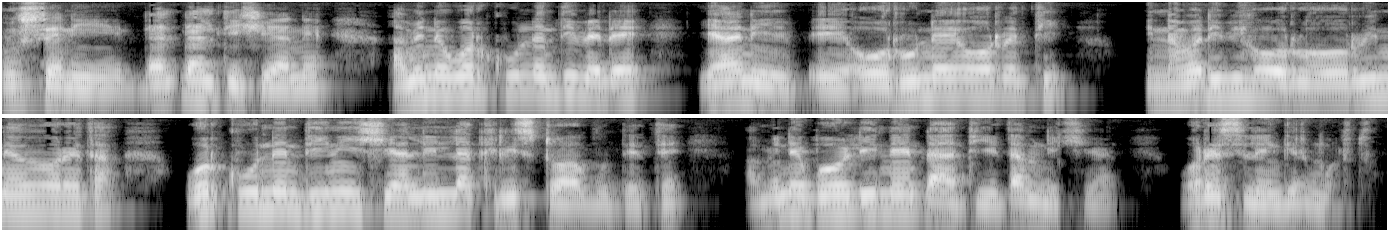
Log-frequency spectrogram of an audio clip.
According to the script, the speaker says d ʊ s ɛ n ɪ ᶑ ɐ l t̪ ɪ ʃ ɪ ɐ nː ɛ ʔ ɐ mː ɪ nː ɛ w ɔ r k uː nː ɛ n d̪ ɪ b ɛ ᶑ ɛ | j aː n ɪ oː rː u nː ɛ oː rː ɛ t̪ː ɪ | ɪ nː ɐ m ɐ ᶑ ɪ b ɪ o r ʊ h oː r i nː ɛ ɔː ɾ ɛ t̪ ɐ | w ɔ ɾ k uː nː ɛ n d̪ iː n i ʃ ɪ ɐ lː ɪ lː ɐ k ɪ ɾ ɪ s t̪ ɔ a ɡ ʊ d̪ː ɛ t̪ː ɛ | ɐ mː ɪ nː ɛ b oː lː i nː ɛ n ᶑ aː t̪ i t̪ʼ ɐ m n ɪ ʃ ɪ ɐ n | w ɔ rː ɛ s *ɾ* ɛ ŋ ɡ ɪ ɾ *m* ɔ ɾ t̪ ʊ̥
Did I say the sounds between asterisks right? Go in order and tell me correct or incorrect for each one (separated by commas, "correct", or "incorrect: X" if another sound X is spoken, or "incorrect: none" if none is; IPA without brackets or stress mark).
incorrect: l, correct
